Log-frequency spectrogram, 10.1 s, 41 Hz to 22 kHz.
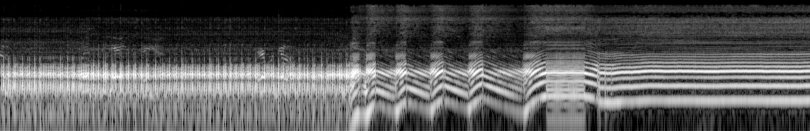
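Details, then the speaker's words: Redmax 5000 chainsaw with 16-in bar, freshly sharpened .325 steel RS chain, 8-pin sprocket, after wide-open exhaust port muffler mod, cutting: loud two-stroke scream bogs and recovers as it bites, then holds high clean steady pitch, pulling strongly, feels blazing fast. "damn it this thing feels fast now I mean blazing fast uh yes I think we did it I think I think we did it that thing is just hauling ass"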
